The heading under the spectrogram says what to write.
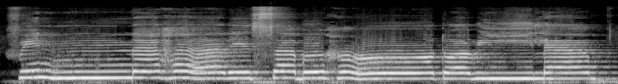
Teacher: یہ ہا جو حلق کے درمیان والا حلوے والا ہا ہے، ٹھیک ہے؟ پہلے ہاتھی والا تھا، ابھی حلوے والا ہے۔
